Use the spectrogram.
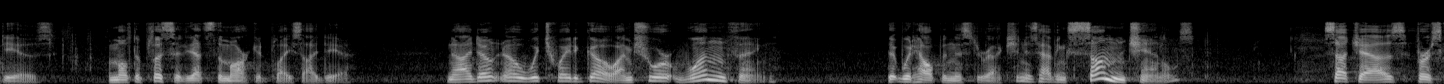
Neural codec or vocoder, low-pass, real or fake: none; 7.2 kHz; real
